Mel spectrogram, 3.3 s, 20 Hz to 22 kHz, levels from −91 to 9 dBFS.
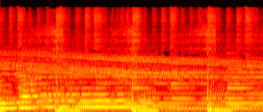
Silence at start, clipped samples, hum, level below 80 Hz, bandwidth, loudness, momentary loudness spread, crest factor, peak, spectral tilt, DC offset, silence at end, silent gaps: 0 s; under 0.1%; none; -38 dBFS; 17 kHz; -20 LUFS; 5 LU; 14 dB; -6 dBFS; -5.5 dB/octave; 0.3%; 0 s; none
